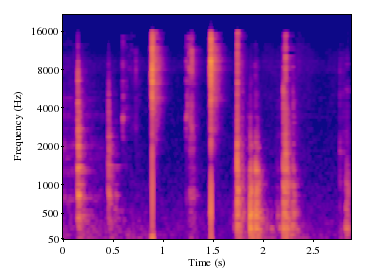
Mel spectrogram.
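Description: Scissors snipping sewing thread free after topstitching a snap pouch, a cluster of crisp metallic snips and clicks in close succession, near and fairly quiet against a silent background.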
